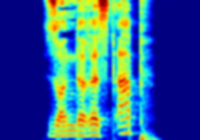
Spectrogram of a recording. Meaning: second-person singular subjunctive I of absondern
- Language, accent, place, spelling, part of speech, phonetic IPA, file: German, Germany, Berlin, sonderest ab, verb, [ˌzɔndəʁəst ˈap], De-sonderest ab.ogg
